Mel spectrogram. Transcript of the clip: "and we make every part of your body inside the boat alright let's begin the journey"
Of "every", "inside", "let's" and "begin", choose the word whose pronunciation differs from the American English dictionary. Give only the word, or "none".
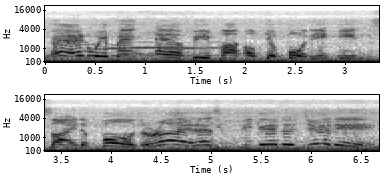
every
